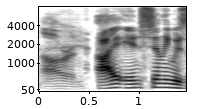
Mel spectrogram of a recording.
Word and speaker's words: Ahren: Yeah, my name's pronounced Ahren, so it's Ahren. So you break the AH and then the REN. Ahren.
